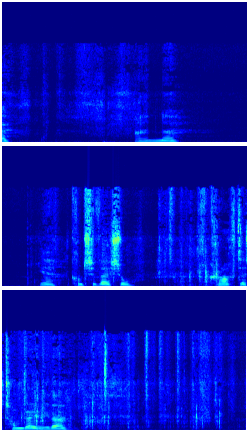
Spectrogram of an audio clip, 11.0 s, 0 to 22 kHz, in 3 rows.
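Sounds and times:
paper sheets rustling: 6.0s - 11.0s.

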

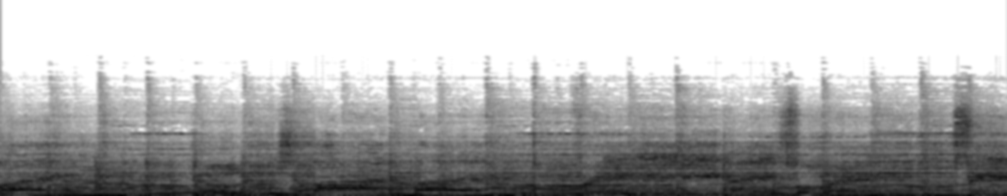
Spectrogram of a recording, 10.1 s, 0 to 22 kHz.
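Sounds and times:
drums: 0.0s - 10.0s
electric guitars sustained notes: 0.0s - 10.0s.

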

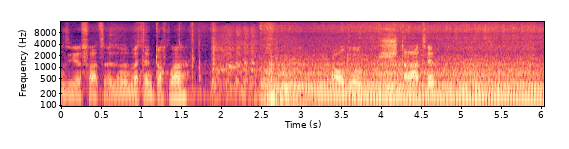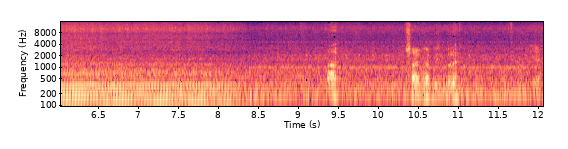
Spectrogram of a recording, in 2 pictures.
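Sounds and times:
car engine running: 2.2s - 12.0s.

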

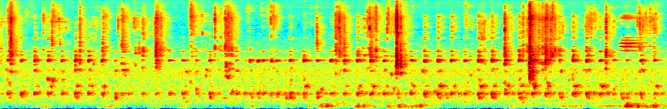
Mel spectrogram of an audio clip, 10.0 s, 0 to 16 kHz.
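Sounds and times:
puzzle cube clicking: 4.7s - 6.2s, 7.0s - 10.0s.

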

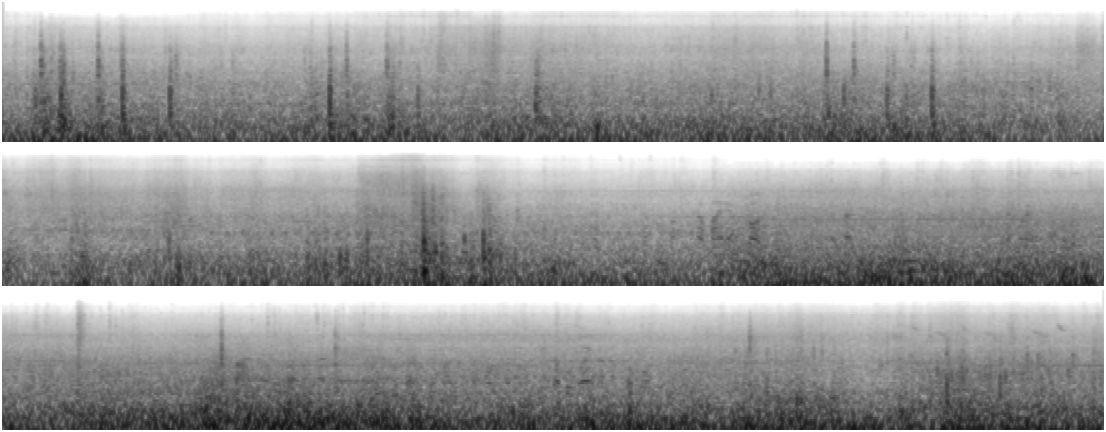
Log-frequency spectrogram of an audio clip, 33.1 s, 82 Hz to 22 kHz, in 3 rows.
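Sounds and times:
vehicle engine rumble: 0.0s - 33.0s.

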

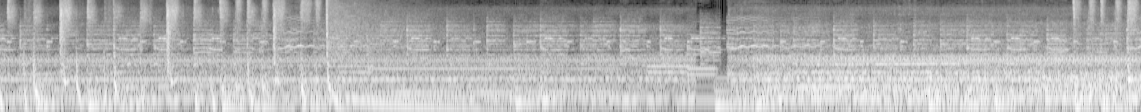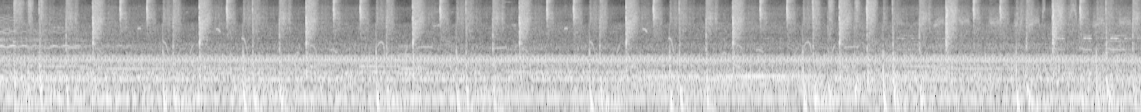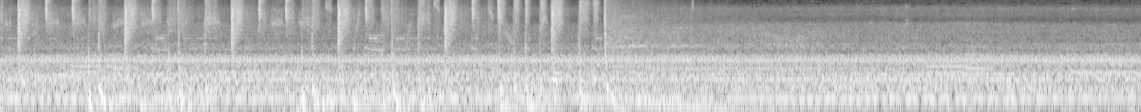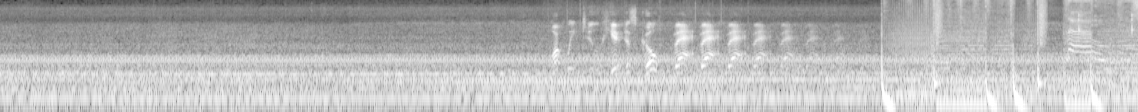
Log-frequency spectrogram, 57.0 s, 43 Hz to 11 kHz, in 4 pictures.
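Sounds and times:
vehicle engine and road drone: 0.0s - 57.0s.

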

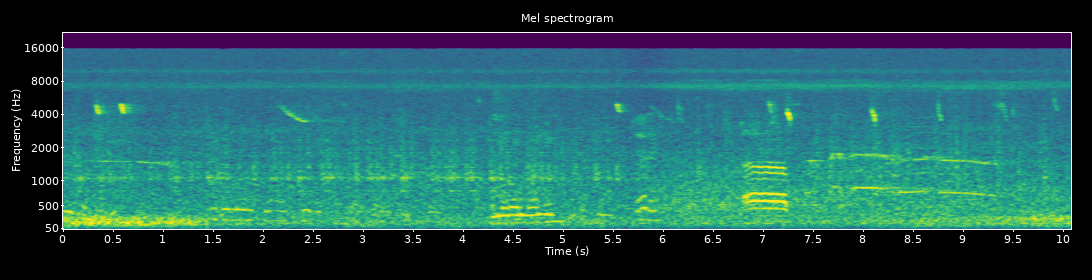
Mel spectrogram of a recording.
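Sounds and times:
small birds chirping: 0.0s - 10.0s
rooster crowing: 0.3s - 1.2s, 7.4s - 9.6s.

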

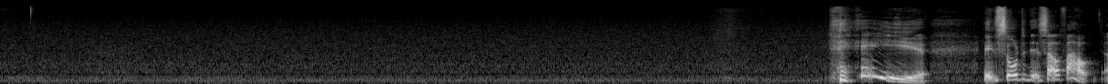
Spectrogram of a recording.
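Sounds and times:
faint hum: 0.0s - 11.0s
room tone hiss: 0.0s - 11.0s.

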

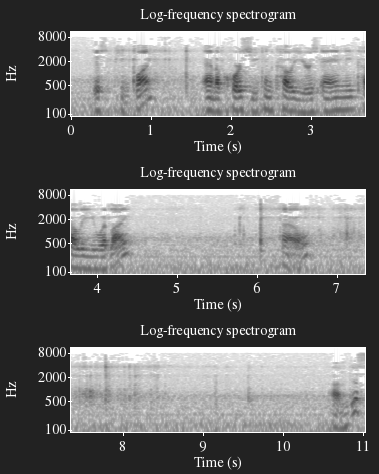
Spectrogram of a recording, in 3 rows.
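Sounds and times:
paper rustling: 0.4s - 1.6s, 5.7s - 9.8s.

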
